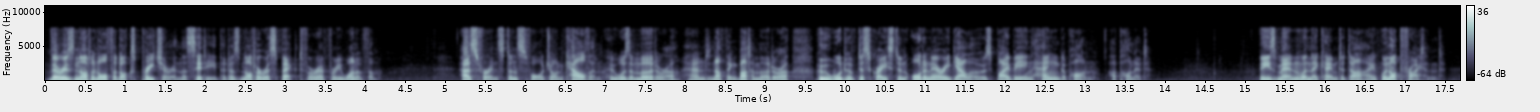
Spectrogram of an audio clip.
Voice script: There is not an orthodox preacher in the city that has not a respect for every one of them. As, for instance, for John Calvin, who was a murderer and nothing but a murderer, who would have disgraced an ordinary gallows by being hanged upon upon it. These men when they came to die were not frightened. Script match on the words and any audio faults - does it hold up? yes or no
yes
